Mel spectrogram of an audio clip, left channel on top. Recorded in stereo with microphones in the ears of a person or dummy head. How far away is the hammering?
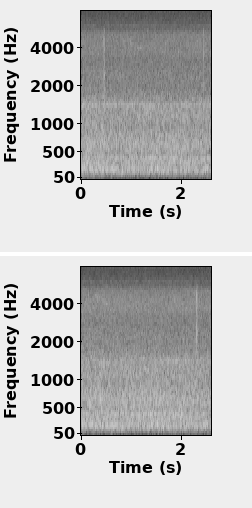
I don't hear hammering.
